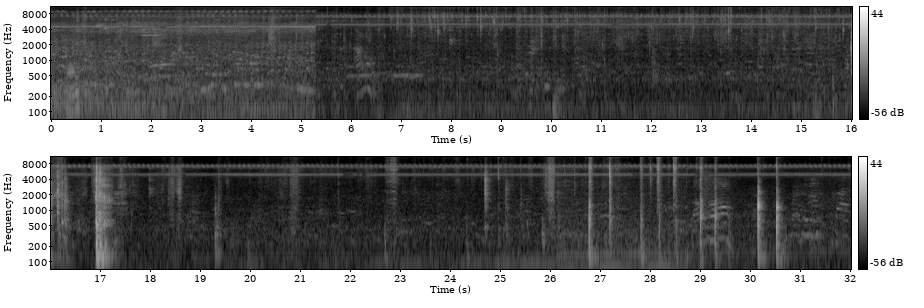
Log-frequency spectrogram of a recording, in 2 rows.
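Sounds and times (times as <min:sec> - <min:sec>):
crickets chirping: 0:00.0 - 0:32.0
tap water running: 0:03.3 - 0:16.4.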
